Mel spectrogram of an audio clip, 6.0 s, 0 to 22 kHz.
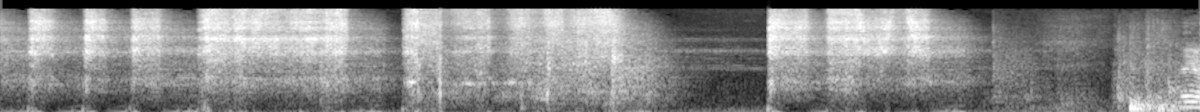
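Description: Compressed-air blowgun blasting acetone cleaner out of a freshly tapped head-bolt hole in an aluminium LS V8 block. A run of short hissing puffs is followed by two longer blasts of about a second each, then one more brief blast.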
